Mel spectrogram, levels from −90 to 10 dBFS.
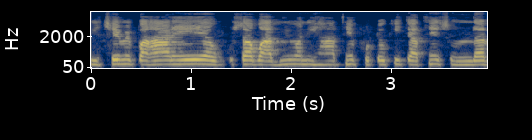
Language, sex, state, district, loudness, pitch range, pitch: Chhattisgarhi, female, Chhattisgarh, Raigarh, -16 LUFS, 205-225 Hz, 215 Hz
